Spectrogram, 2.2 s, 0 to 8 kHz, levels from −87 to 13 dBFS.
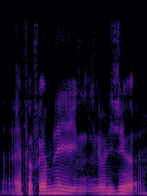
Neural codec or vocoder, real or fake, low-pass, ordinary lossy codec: codec, 44.1 kHz, 7.8 kbps, DAC; fake; 7.2 kHz; none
